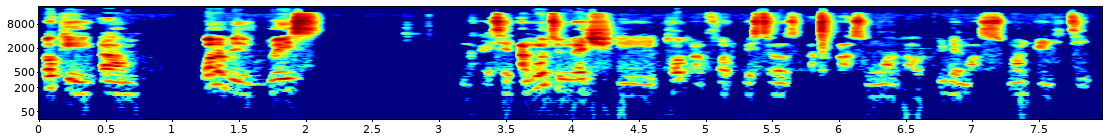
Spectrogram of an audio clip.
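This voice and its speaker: A man with a Nigerian accent, a married guest on a discussion show, talking in an animated, preachy way and telling stories to make his points. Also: high voice, moderate pace, creaky, distant mic, slight background noise, poor audio. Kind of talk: casual panel discussion.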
